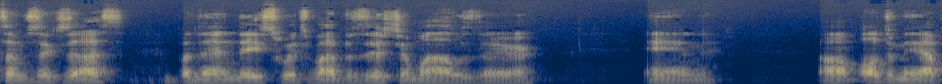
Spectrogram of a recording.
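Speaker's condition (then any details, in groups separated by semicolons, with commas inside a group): ALS; progressive weakness, reduced athletic performance before diagnosis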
